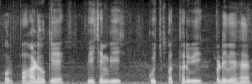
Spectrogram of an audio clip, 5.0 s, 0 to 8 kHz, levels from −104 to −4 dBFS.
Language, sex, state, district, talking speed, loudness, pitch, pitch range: Hindi, male, Uttar Pradesh, Saharanpur, 130 wpm, -22 LUFS, 120 Hz, 115-130 Hz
